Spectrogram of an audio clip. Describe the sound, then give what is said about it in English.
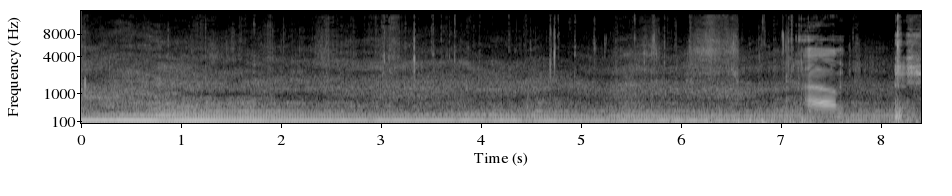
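A mail truck drives by, its engine a steady low drone that holds loud throughout, with a brief higher sweeping sound near the end. “There's a mail truck driving behind me right now.”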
